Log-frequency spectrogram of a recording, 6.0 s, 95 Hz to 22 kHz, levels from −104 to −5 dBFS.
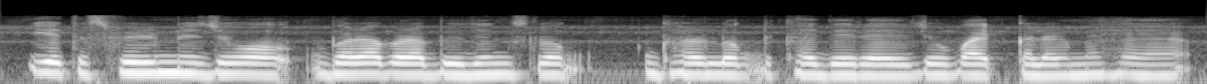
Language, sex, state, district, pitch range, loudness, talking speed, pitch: Hindi, female, Nagaland, Kohima, 175-190 Hz, -14 LUFS, 180 wpm, 180 Hz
